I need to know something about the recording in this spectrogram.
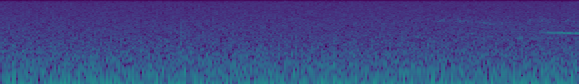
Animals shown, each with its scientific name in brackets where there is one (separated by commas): Common Yellowthroat (Geothlypis trichas)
